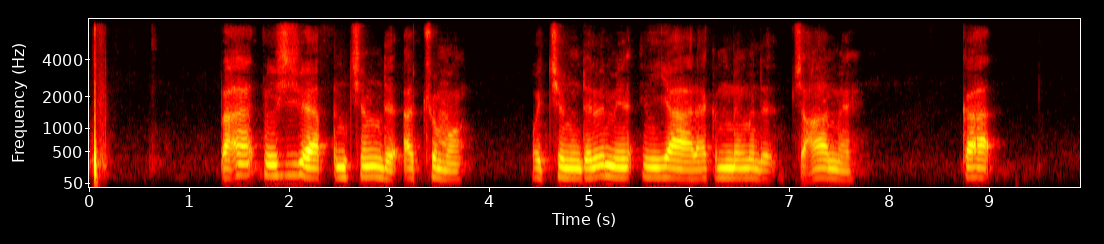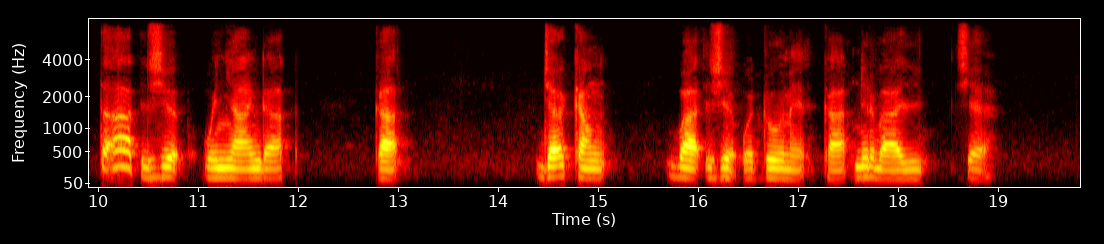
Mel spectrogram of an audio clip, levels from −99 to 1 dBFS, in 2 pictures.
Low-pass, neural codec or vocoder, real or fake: 7.2 kHz; codec, 24 kHz, 0.9 kbps, WavTokenizer, medium speech release version 2; fake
